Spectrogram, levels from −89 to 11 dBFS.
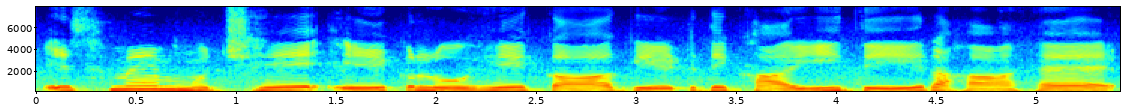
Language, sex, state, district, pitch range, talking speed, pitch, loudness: Hindi, female, Madhya Pradesh, Katni, 205-250 Hz, 110 wpm, 225 Hz, -11 LUFS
